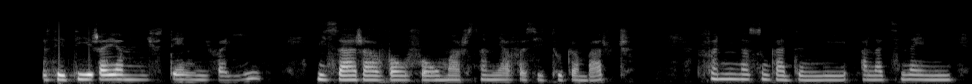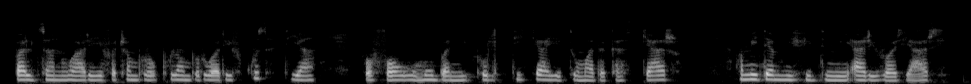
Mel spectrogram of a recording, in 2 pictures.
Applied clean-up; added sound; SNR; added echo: none; none; none; none.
